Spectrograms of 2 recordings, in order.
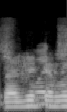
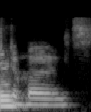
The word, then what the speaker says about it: vegetables: Fresh Fresh vegetables. vegetables. Fresh vegetables. Did I tell you that this E is silent after G? Vegetables. Yeah. This E is silent after G, okay? So it is vegetables.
